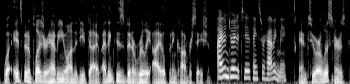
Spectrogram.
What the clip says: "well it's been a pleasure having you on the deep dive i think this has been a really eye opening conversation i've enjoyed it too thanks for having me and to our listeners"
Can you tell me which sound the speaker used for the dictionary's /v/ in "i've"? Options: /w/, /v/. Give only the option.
/v/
